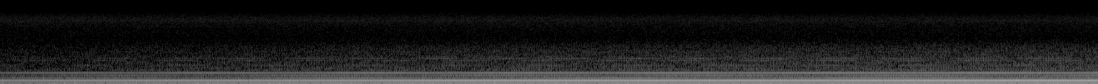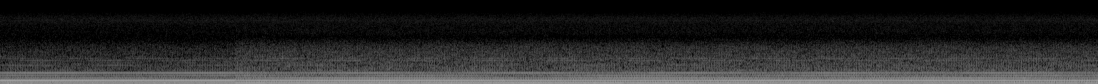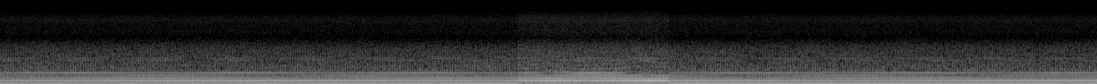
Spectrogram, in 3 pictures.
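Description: Steady electrical mains hum made of several constant pitched tones, with no other sound over it. It grows louder over the first few seconds, holds level, and swells briefly near the end.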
